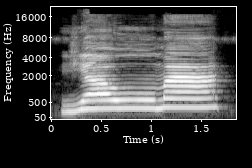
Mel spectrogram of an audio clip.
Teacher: لین کو نرمی سے پڑھتے ہیں، کھینچ کے بالکل نہیں پڑھتے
